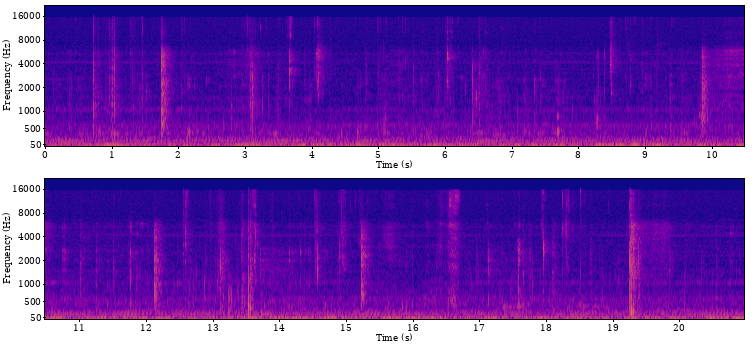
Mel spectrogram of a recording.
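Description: A man chewing mouthfuls of soft salad close to the microphone: wet mouth sounds with scattered sharp clicks, the loudest near the end, over a steady low hum.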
